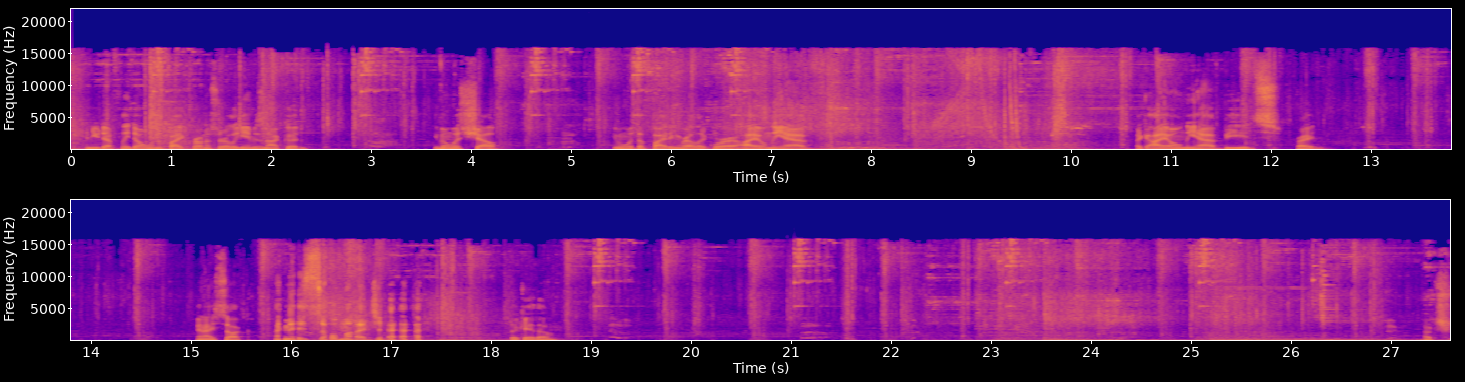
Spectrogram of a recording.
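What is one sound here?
Fighting sounds and magic effects from a video game clash and whoosh.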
